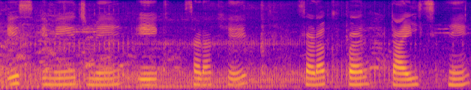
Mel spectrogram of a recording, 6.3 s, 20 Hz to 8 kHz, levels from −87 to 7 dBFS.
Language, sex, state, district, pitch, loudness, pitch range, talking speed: Hindi, female, Madhya Pradesh, Bhopal, 200 Hz, -18 LUFS, 190-215 Hz, 95 wpm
